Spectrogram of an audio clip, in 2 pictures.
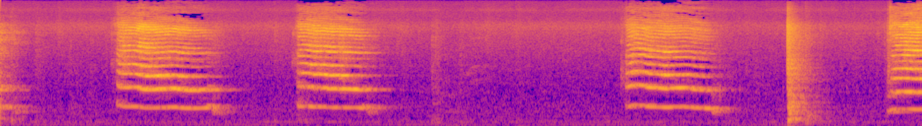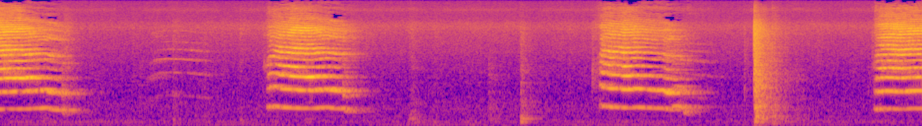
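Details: Mocha, a pet cat kept apart from his housemate and waiting indoors for dinner, meows repeatedly, about seven loud harmonic wailing calls every two to three seconds, with a couple of sharp knocks between them in a small room.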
